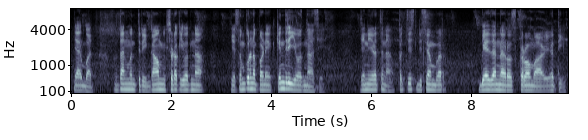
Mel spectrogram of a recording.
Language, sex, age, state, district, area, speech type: Gujarati, male, 18-30, Gujarat, Anand, rural, spontaneous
